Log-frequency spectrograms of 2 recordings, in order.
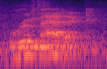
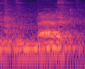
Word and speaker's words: rheumatic: Benjamin Franklin, Henry VIII, and my Uncle Tom all suffered from gout, a rheumatic disease. Rheumatic. Rheumatic. R-U-U-M-A-T-I-C. Rheumatic. Close, but not quite as R-H-E-U-M-A-T-I-C. Silent letter in there.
